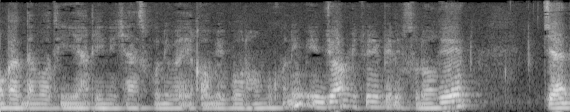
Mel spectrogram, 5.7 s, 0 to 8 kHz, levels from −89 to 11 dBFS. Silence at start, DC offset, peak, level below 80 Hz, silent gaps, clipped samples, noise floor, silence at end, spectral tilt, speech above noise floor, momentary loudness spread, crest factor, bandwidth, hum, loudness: 0 s; under 0.1%; 0 dBFS; -44 dBFS; none; 0.3%; -35 dBFS; 0 s; -6 dB/octave; 23 dB; 9 LU; 12 dB; 8 kHz; none; -13 LUFS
